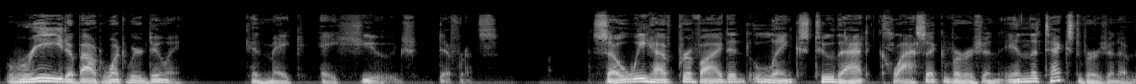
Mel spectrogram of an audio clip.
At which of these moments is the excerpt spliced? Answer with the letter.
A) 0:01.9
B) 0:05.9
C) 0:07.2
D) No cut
B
